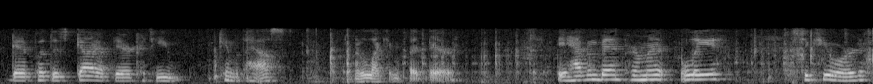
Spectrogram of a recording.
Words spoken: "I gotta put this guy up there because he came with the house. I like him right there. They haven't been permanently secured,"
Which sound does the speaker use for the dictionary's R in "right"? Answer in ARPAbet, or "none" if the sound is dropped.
R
